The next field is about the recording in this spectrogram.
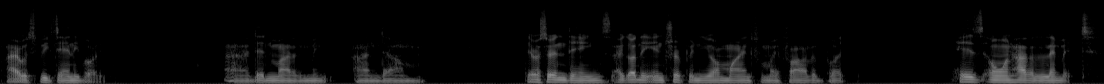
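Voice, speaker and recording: A man of around thirty, a podcast guest speaking in a relaxed, reflective way on a stand mic in an office room. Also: low voice, moderate pace, creaky, pauses often. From Bahamas. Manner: relaxed, reflective, repeats words as he thinks. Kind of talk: casual conversation. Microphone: studio mic on a stand.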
